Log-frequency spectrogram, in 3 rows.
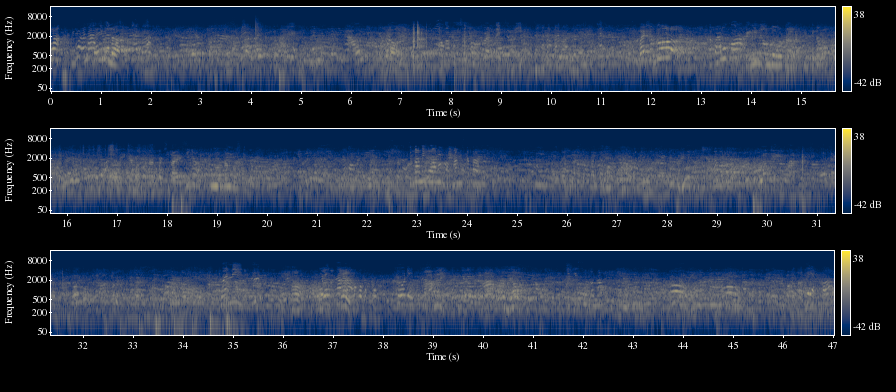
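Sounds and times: chatter of many voices: 0.0 - 47.0.

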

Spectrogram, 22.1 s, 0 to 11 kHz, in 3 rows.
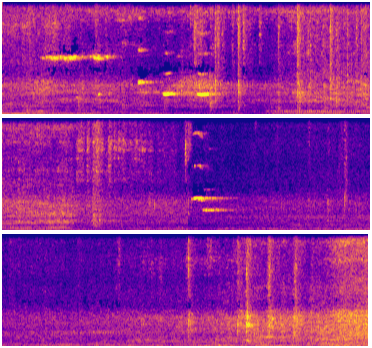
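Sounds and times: car engine rumble passing: 4.5 - 11.0, 12.2 - 22.0.

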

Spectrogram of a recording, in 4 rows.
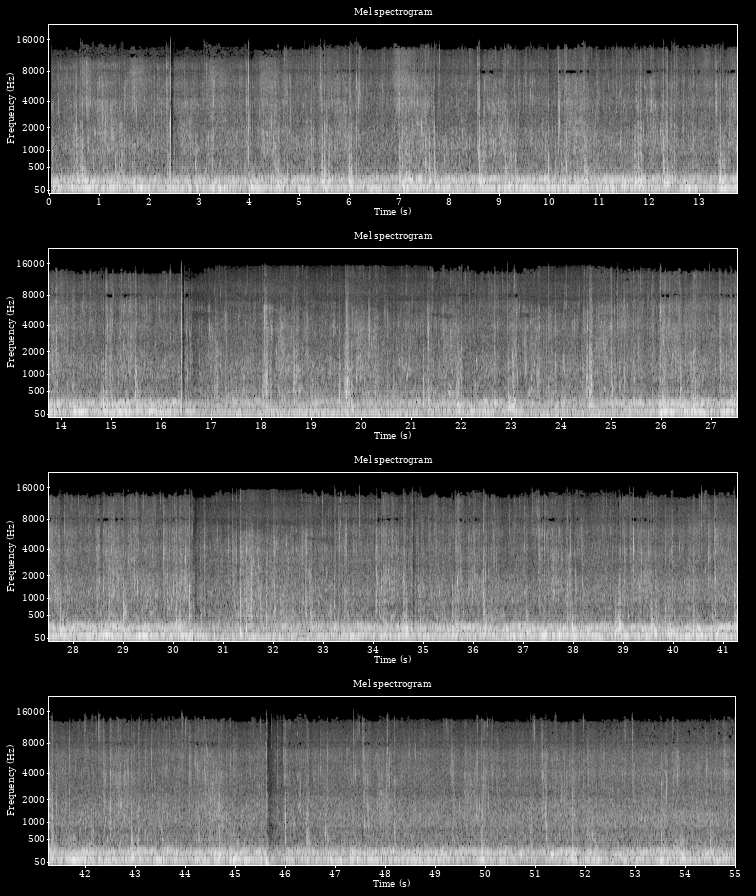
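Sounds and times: paddle blades splashing water: 0.0 - 55.0
water rushing along hull: 0.0 - 55.0
wind rumble on microphone: 0.0 - 55.0.

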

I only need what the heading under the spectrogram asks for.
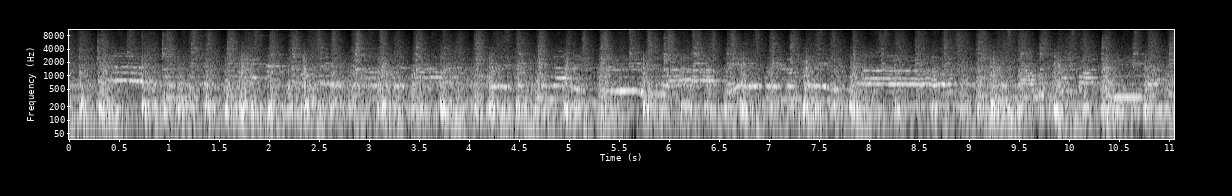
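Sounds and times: bass and snare drumming: 0.0 - 11.0
voices singing: 0.0 - 11.0.

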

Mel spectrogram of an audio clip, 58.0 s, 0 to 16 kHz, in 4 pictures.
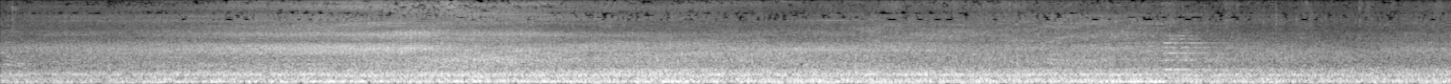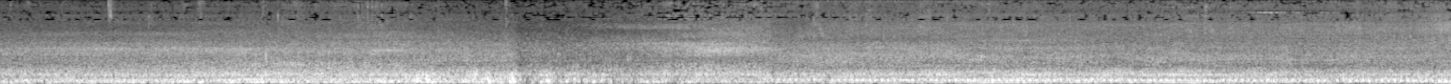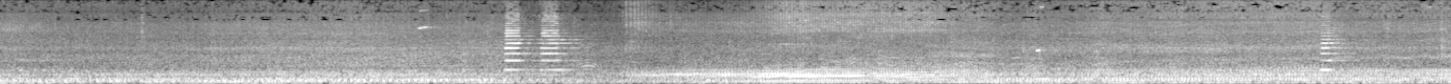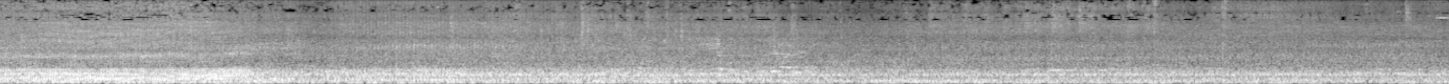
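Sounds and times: street traffic: 0.0 - 58.0
car horn honking: 34.0 - 34.9, 42.2 - 42.6
vehicle engine passing: 35.3 - 39.2.

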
